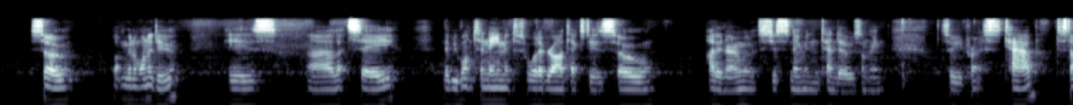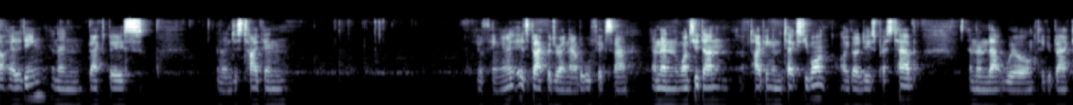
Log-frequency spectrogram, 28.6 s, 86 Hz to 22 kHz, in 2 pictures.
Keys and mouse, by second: 0.8-2.2 middle drag, 3.4-10.8 middle drag, 12.3 Tab, 15.4 BackSpace, 17.5 shift+n, 17.8 i, 18.0 n, 19.0-19.8 typing, 26.7 Tab.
